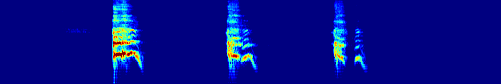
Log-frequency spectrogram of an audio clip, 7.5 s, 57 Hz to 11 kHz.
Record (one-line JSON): {"three_cough_length": "7.5 s", "three_cough_amplitude": 32007, "three_cough_signal_mean_std_ratio": 0.25, "survey_phase": "beta (2021-08-13 to 2022-03-07)", "age": "45-64", "gender": "Female", "wearing_mask": "No", "symptom_none": true, "smoker_status": "Never smoked", "respiratory_condition_asthma": false, "respiratory_condition_other": false, "recruitment_source": "Test and Trace", "submission_delay": "-1 day", "covid_test_result": "Negative", "covid_test_method": "LFT"}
